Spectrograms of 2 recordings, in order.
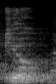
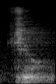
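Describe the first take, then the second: First: A single Chungcheong "기어." settled with a falling tune; one-word Chungcheong reply, lightly imitated; terse Chungcheong answer. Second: A single clipped Chungcheong "기어?" asked with a rise; one-word Chungcheong query, light imitation; terse Chungcheong question. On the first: Singer answering the woman in kind, one-word Chungcheong reply. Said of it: "본인도 그렇게 대답했대, 한마디로". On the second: Old Chungcheong woman asking the singer, one-word Chungcheong question. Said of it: "한마디로 끝내버리더라는 거예요".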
